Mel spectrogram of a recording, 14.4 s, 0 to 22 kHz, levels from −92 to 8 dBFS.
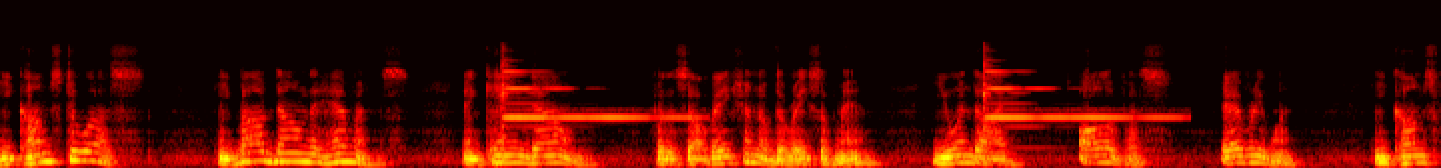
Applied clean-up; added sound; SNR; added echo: none; Acoustic guitar; 10 dB; reverberation time 0.3 s.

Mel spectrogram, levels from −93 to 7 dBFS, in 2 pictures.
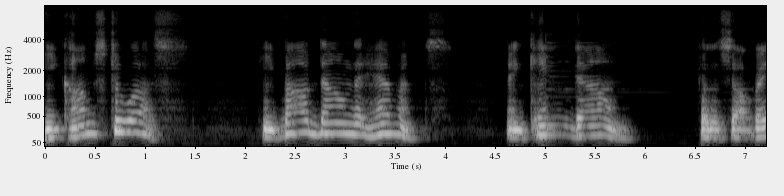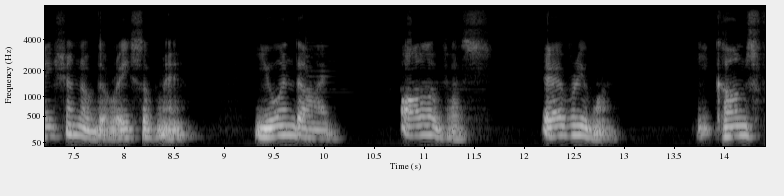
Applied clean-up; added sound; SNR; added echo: neural mask model DeepFilterNet 3.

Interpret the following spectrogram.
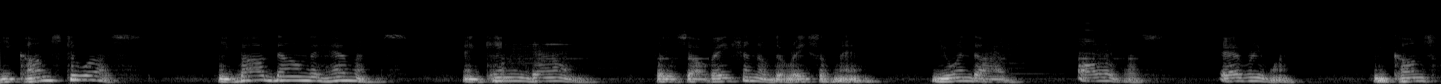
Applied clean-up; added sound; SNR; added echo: neural separator model SepFormer DNS4.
